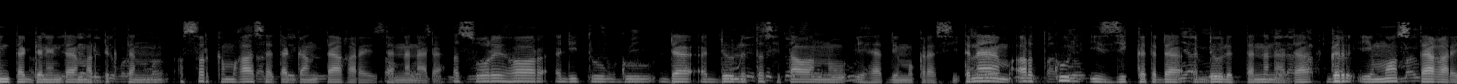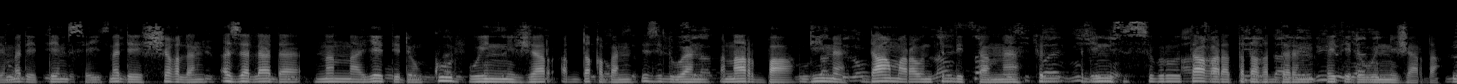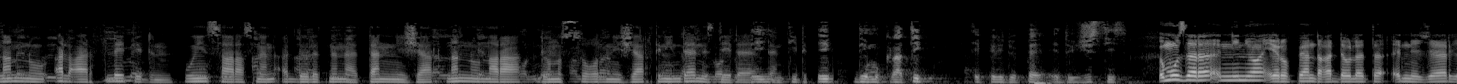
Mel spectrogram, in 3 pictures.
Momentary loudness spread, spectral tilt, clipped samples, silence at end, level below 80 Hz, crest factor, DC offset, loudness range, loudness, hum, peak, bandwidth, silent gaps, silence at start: 11 LU; -4.5 dB/octave; under 0.1%; 0 s; -58 dBFS; 22 dB; under 0.1%; 10 LU; -33 LUFS; none; -10 dBFS; 8 kHz; none; 0 s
